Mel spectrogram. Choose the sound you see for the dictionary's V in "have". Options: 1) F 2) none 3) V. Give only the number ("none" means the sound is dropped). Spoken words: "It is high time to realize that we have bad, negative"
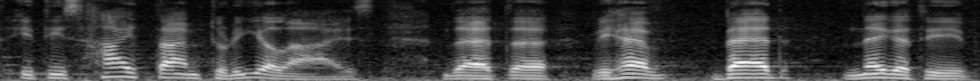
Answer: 3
